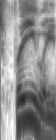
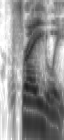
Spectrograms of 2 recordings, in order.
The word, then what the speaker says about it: Frehley: and it is pronounced fry all of us grew up calling him Ace Freely but it's Ace Frey so if I fall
